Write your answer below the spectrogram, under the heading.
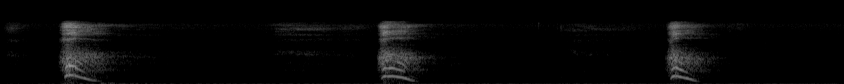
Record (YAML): exhalation_length: 8.4 s
exhalation_amplitude: 6185
exhalation_signal_mean_std_ratio: 0.36
survey_phase: beta (2021-08-13 to 2022-03-07)
age: 65+
gender: Female
wearing_mask: 'No'
symptom_none: true
smoker_status: Never smoked
respiratory_condition_asthma: false
respiratory_condition_other: false
recruitment_source: REACT
submission_delay: 2 days
covid_test_result: Negative
covid_test_method: RT-qPCR
influenza_a_test_result: Negative
influenza_b_test_result: Negative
